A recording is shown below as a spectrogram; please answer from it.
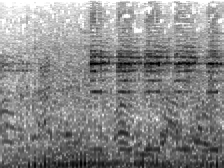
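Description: Men's voices in a crowd over a low vehicle rumble. From about a second in, a short high tone repeats about four times a second.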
